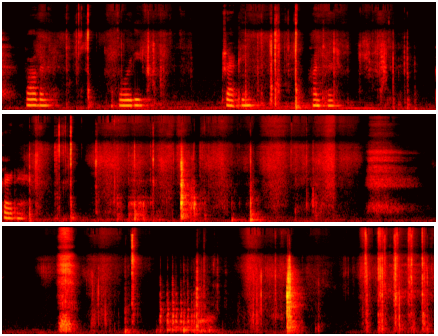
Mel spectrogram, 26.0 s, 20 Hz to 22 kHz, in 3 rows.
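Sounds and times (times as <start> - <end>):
cards rustling and sliding: 0.9 - 3.8, 4.8 - 8.3, 9.2 - 15.5, 21.6 - 23.8, 24.5 - 26.0.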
